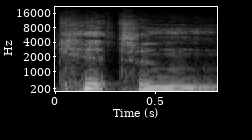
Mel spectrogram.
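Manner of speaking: "kitten" with the T strongly stressed. Showing how a pet name must be said: stress on the t in kitten. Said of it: "you stress the T".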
